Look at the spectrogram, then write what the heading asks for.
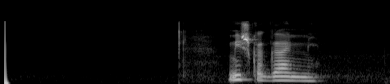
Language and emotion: Russian, neutral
